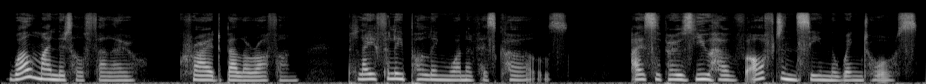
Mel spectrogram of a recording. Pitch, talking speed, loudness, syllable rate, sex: 210 Hz, 135 wpm, -22 LUFS, 4.6 syllables/s, female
